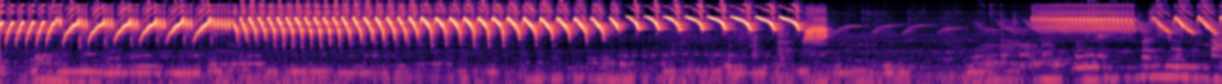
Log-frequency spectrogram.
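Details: Energetic canary 'gacor' song in luxurious 'cengkok mewah' style, a tutor recording for young birds: fast chattering trill of high downswept notes, then a brief pause, then a buzzy rattle and fresh slurred notes.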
